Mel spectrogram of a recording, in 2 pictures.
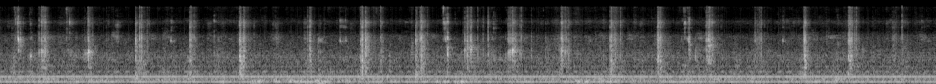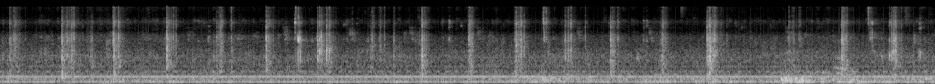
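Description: Close-miked crunching of uncooked white rice grains being chewed: rapid, irregular crackles and snaps, over a steady low hum.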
